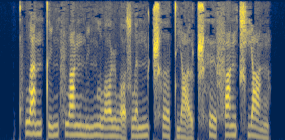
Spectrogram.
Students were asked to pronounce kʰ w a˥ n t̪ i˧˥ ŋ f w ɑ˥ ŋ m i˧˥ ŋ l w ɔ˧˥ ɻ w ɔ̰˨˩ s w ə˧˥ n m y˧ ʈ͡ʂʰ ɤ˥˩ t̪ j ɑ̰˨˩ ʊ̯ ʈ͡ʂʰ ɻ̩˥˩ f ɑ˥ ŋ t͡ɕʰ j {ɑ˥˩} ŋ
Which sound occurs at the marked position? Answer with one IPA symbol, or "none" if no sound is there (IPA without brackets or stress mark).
ɑ˥˩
